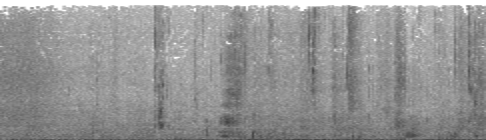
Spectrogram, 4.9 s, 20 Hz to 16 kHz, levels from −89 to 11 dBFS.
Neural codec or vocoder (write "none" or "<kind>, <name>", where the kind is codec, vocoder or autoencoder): vocoder, Vocos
